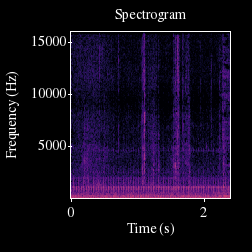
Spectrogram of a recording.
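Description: A man crunches on food while chewing.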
